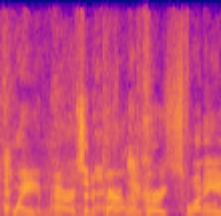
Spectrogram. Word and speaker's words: Kwame: And by the way, it's spelled, you thought it was a relative of the Schwam, but it's Quam Harris.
